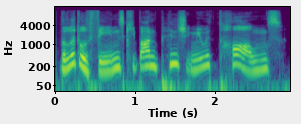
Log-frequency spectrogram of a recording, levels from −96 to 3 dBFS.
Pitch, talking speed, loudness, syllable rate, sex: 185 Hz, 185 wpm, -19 LUFS, 4.0 syllables/s, male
